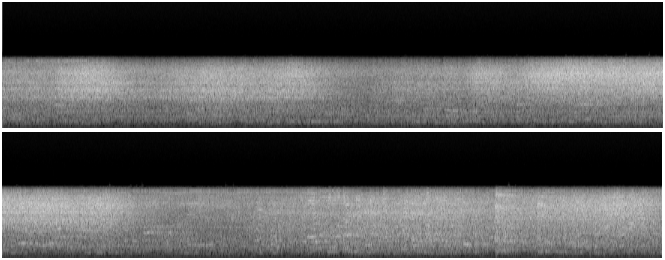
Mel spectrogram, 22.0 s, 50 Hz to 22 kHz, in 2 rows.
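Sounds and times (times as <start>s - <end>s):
rushing background noise: 0.0s - 22.0s.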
